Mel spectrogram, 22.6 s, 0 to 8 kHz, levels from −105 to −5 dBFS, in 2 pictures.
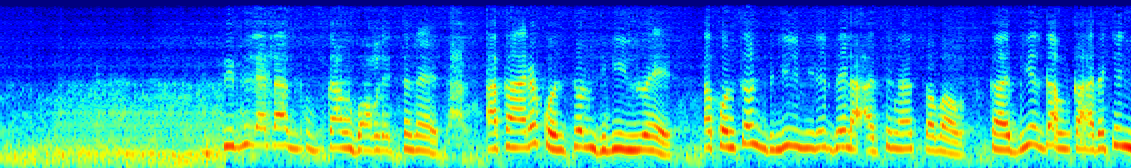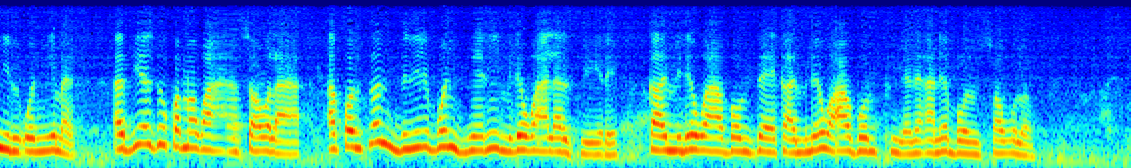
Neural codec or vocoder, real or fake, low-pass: codec, 16 kHz, 0.8 kbps, ZipCodec; fake; 7.2 kHz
